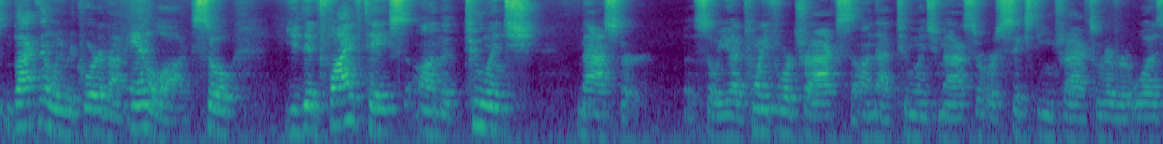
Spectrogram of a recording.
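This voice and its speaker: The recording has noticeable background noise and audible room echo. A man speaks at a medium pitch. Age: 60s. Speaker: musician. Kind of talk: casual tutorial. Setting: home studio. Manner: conversational, many fillers.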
